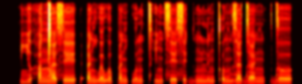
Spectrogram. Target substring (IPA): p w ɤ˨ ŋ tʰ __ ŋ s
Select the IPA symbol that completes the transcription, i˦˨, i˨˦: i˦˨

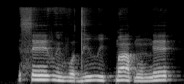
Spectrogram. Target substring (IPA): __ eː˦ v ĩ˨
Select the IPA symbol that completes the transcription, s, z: s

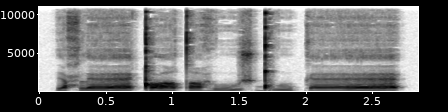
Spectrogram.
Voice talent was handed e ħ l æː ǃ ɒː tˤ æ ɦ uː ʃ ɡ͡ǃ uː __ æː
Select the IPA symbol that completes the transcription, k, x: k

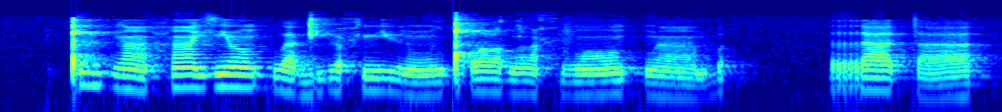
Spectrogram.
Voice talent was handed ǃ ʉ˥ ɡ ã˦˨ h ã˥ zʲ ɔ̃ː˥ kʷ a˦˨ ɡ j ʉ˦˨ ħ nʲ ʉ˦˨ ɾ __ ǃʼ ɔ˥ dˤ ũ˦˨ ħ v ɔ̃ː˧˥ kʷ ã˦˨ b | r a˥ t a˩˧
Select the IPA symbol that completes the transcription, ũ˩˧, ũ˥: ũ˩˧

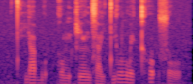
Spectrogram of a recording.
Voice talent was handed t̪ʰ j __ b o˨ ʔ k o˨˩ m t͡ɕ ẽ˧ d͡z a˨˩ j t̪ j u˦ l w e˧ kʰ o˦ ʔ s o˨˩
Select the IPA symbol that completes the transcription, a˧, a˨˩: a˧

